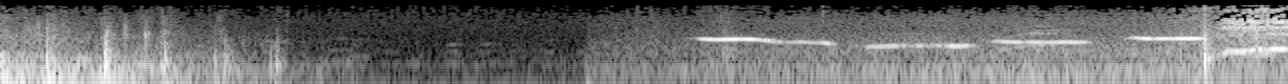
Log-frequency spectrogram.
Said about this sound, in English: Whistle the Star-Spangled Banner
